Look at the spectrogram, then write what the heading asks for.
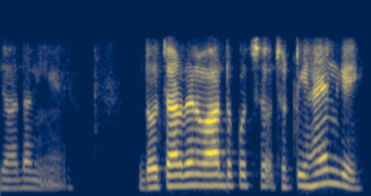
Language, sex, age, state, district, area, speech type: Hindi, male, 60+, Rajasthan, Jaipur, urban, conversation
